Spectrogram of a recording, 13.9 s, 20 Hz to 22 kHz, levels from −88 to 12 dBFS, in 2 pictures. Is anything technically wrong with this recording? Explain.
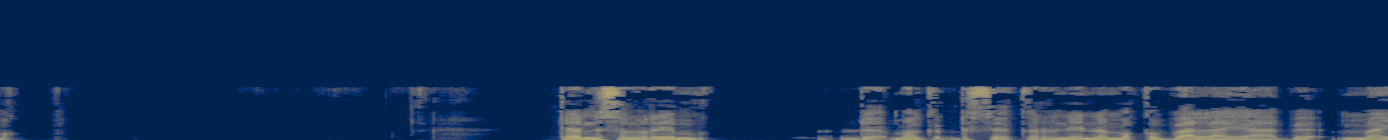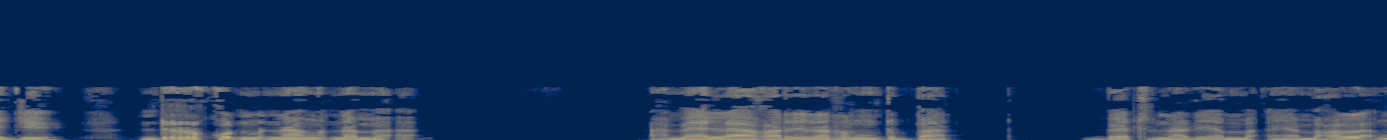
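Yes. Throughout the speech, nothing is present above 8.4 kHz, and the remaining sound has a plainly audible watery, swirling quality with metallic chirps on s sounds and smeared attacks. This is likely MP3 compression at a low bitrate, consistent with about 32 kbps, where the encoder cuts the treble and drops weak frequency lines that flicker between frames.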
